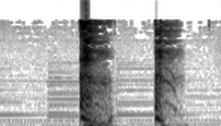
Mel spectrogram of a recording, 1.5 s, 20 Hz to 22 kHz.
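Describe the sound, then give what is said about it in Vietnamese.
Two dry coughs from a person, each a short, harsh burst, the first slightly longer than the second, with a brief pause between them and no talking. “ho khan 2 tiếng mà nói”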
